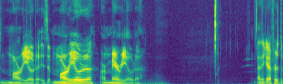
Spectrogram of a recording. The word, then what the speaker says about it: Mariota: Is it Mariota or Mariota? I think I've heard the pronouncer say Mariota, so I'm going to say Mariota.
